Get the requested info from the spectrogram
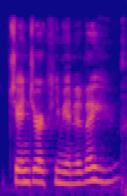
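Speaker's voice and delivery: ordinary talk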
